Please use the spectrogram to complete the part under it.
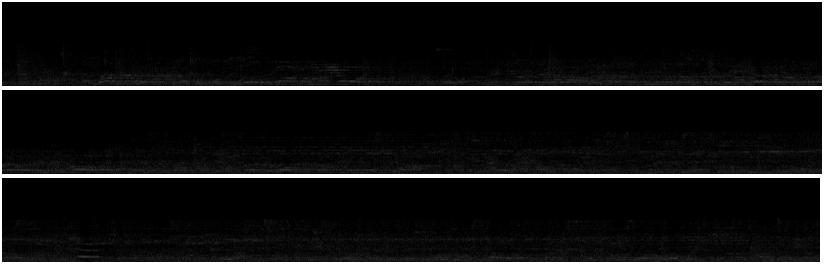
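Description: Young men shout and cheer in celebration.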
